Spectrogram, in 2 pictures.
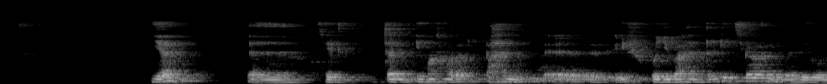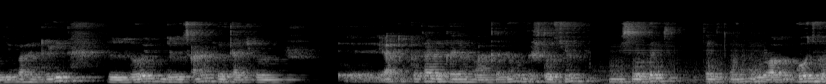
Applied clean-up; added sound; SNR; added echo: neural separator model SepFormer DNS4.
